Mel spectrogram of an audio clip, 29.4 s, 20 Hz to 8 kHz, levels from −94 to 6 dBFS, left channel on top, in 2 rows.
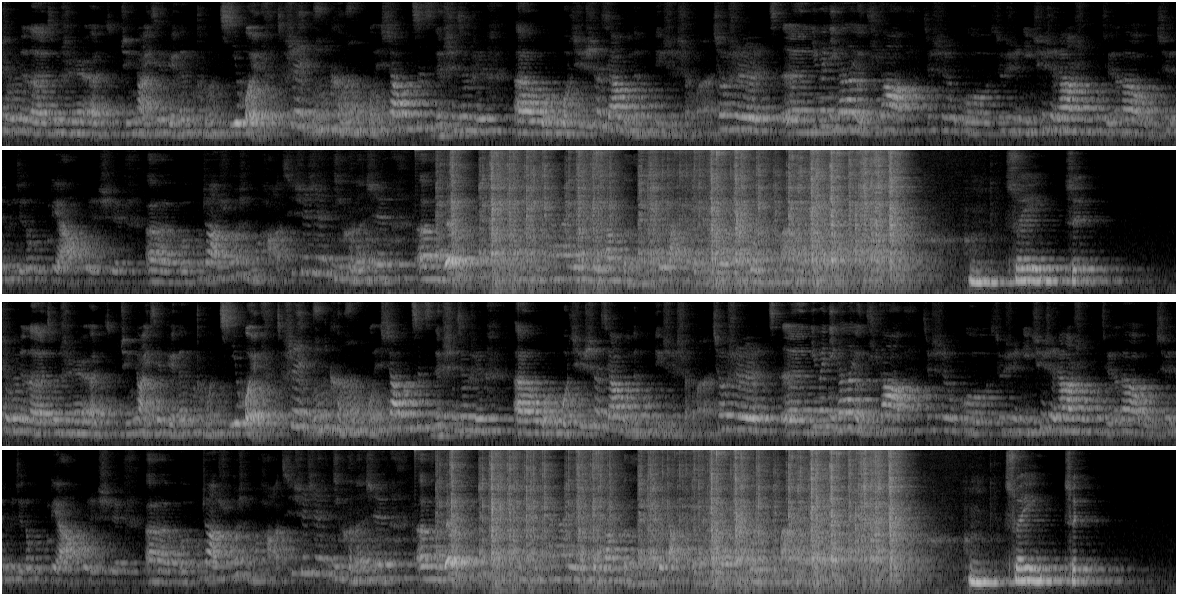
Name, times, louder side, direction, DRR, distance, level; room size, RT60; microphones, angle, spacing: voice 1, 0.0-11.2 11.6-16.2 16.5-25.0, right 1 dB, 55° right, -2 dB, 1.4 m, -40 dB
sound 1, 20.1-22.4 22.6-26.0 26.2-26.3 26.7-26.8 27.4-27.5, right 1 dB, 15° right, 0.8 m, -34 dB
voice 2, 26.7-28.1, right 3 dB, 90° right, 3 dB, 0.4 m, -32 dB
6.3 x 2.8 x 5.6 m, 1.3 s
head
